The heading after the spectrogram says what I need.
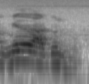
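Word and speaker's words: مِنْ لَدُنْهُ: Kemudian ada min ladunhu, dibacanya mil ladunhu.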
